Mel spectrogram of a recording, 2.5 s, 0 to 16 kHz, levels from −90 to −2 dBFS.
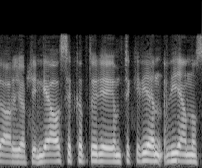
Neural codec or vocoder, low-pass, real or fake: codec, 16 kHz, 0.8 kbps, ZipCodec; 7.2 kHz; fake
